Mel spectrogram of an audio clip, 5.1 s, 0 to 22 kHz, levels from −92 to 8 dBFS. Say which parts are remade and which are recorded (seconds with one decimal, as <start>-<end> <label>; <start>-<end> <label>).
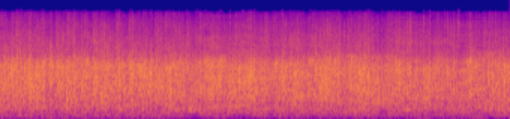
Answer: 0.0-1.6 recorded; 1.6-2.8 remade; 2.8-3.7 recorded; 3.7-5.1 remade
